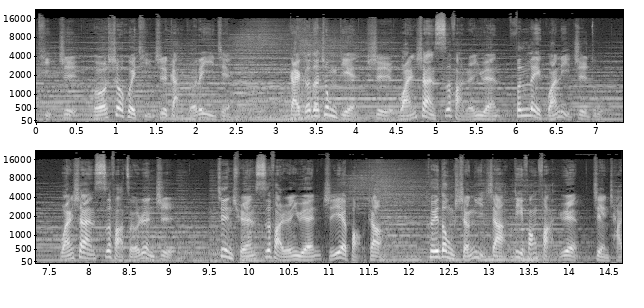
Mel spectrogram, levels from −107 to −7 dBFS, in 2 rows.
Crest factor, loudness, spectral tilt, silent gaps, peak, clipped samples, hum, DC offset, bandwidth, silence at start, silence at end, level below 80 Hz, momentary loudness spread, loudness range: 22 dB; -22 LUFS; -3.5 dB/octave; none; -2 dBFS; under 0.1%; none; under 0.1%; over 20 kHz; 0 s; 0 s; -50 dBFS; 10 LU; 2 LU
